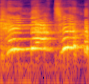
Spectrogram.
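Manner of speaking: very high, loud, screamed jeering. Retelling how friends taunted a bald girl in the hallway: imitating someone screaming. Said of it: "they would start screaming".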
